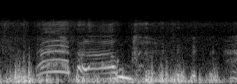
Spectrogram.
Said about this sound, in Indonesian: oh, sorry sorry tadi ada badai sedikit karena kita record di alam terbuka ya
